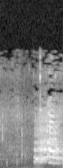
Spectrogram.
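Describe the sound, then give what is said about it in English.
A goose lets out one short, loud honk, a nasal, reedy call that starts abruptly after a brief quiet moment and holds steady to the end. “now my goose wants to get involved.”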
